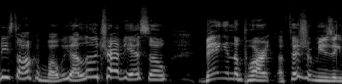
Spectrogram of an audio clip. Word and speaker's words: Lil Travieso: I don't got to say my name because you already know it's Lil Travieso from Parks of Audio.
